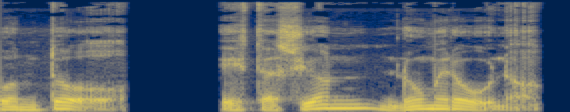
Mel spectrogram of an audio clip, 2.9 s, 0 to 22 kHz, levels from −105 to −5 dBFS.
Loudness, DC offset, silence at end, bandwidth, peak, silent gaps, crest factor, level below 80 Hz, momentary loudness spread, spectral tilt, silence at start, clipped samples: -17 LUFS; under 0.1%; 0.15 s; over 20 kHz; -4 dBFS; 0.64-1.08 s; 14 dB; -38 dBFS; 9 LU; -4.5 dB/octave; 0 s; under 0.1%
